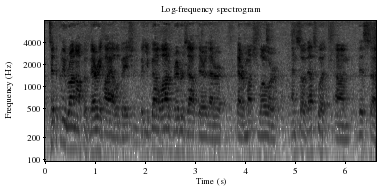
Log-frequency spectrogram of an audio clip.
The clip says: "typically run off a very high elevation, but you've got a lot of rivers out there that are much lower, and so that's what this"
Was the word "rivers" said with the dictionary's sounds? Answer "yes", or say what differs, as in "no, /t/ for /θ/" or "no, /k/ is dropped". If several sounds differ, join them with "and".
yes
